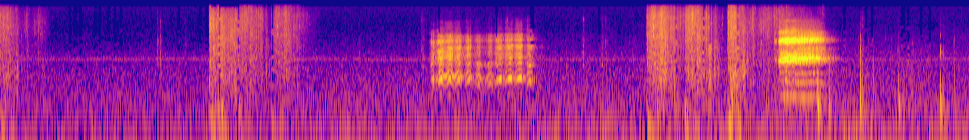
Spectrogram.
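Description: A male goat bleats twice in the farming video game Ranch Simulator, the cries fairly faint and separated by sharp bursts of other game noise, with no one talking.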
